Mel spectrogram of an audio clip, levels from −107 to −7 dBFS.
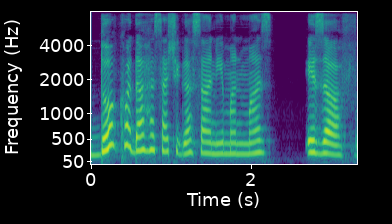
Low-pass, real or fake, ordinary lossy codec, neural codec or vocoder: none; fake; none; codec, 16 kHz, 16 kbps, FunCodec, trained on LibriTTS, 50 frames a second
